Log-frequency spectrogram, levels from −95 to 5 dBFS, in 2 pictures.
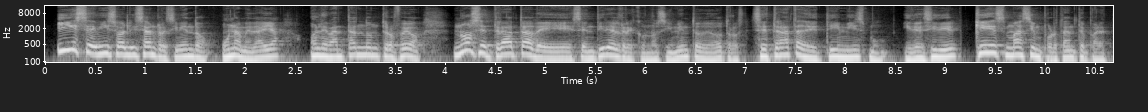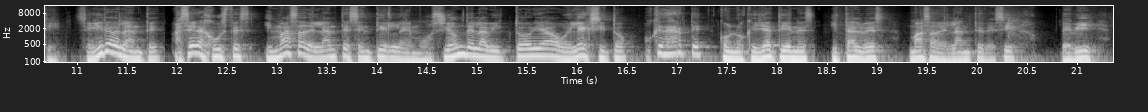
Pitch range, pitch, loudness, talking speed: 125-170 Hz, 140 Hz, -14 LUFS, 175 wpm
